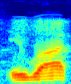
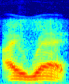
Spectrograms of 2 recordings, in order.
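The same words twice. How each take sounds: First: It is said with the non-American pronunciation. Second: It is said with the American pronunciation. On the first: The speaker calls it right. "Let's pronounce the countries ... right" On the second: The speaker calls it wrong. "It's not Iraq"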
